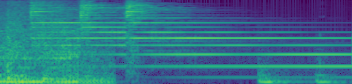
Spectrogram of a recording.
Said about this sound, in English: My phone just went off.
